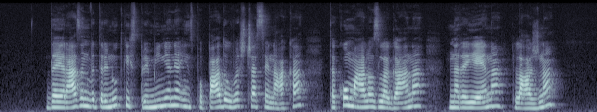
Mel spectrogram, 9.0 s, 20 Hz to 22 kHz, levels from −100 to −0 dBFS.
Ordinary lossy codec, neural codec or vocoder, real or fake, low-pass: none; none; real; 19.8 kHz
